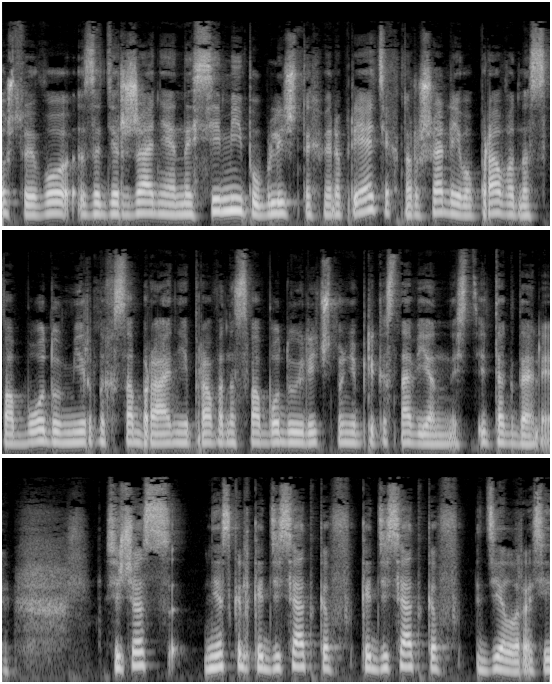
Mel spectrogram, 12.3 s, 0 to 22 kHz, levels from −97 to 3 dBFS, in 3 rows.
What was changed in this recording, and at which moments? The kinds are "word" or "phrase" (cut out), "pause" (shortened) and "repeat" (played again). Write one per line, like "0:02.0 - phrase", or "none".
0:10.9 - repeat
